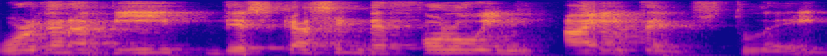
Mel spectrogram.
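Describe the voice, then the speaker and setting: A man talks at a fairly quick pace with a Spanish accent. His pitch is fairly high and his intonation fairly even. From Spain. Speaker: startup co-founder and webinar presenter. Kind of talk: webinar presentation. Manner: halting, frequent fillers and repetitions.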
